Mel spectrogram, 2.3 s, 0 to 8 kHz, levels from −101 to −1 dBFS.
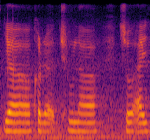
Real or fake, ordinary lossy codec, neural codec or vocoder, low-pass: real; none; none; 7.2 kHz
